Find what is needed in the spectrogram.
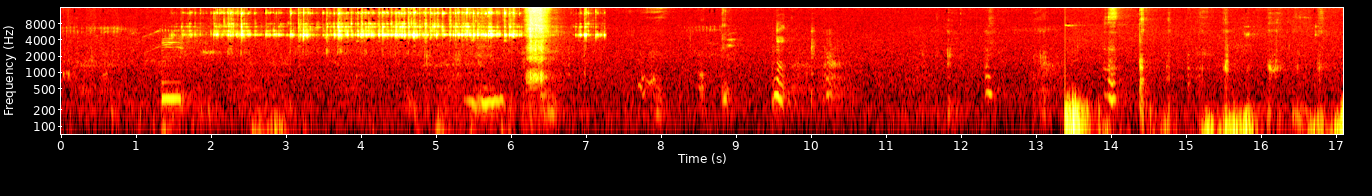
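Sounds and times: baby rattle bells jingling: 0:01.4 - 0:07.3.

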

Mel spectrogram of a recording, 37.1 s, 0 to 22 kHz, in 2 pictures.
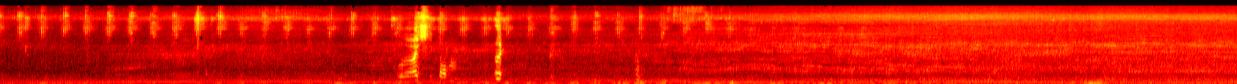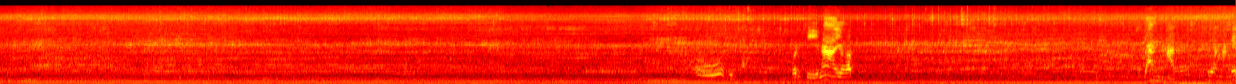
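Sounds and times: tractor diesel engine running: 0:00.0 - 0:37.0
brief thump: 0:09.5 - 0:09.8.

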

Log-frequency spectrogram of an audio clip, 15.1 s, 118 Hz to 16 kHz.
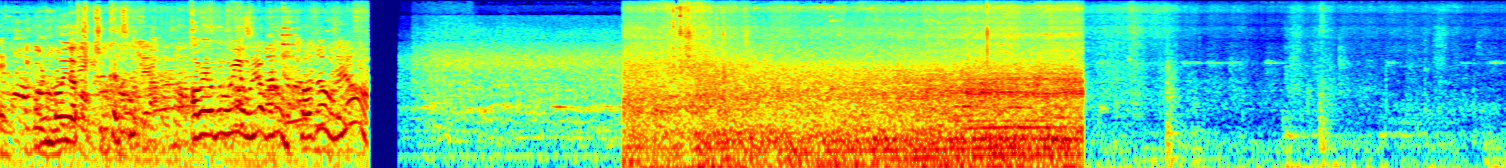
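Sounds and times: street traffic rumble: 0:06.2 - 0:10.9.

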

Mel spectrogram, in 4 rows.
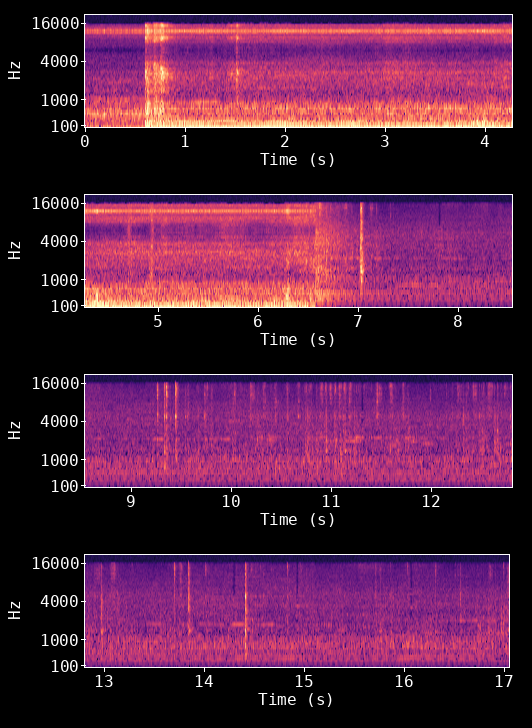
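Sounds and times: low machine hum: 0:00.0 - 0:17.0.

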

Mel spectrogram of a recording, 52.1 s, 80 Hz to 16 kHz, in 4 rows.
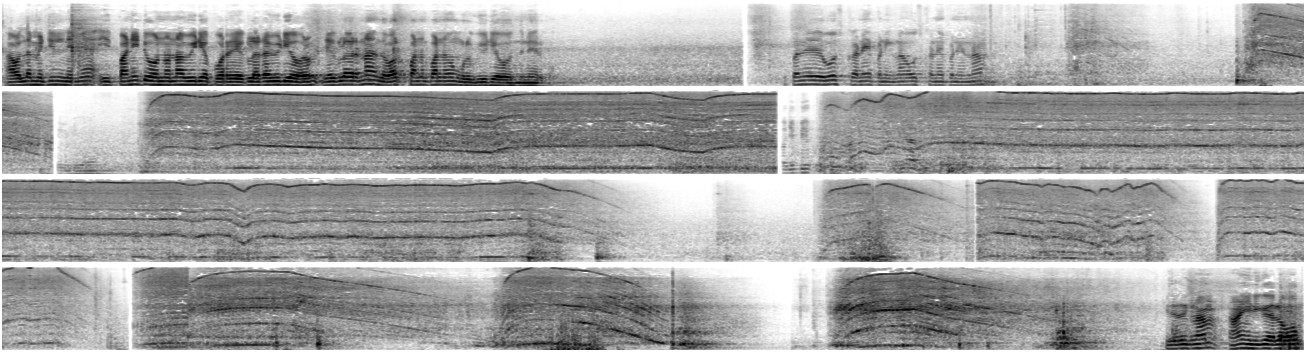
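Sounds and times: electric drill boring into wood: 0:10.6 - 0:11.4, 0:12.4 - 0:13.6, 0:14.4 - 0:32.5, 0:34.2 - 0:46.5, 0:47.3 - 0:50.3.

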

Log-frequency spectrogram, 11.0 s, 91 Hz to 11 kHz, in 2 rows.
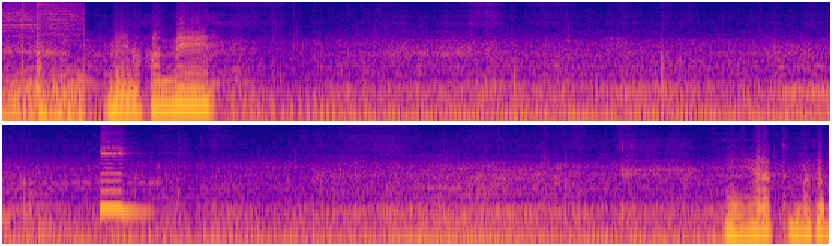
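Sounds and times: motorcycle engine running: 0:00.0 - 0:11.0
motorcycle horn toot: 0:06.1 - 0:06.8.

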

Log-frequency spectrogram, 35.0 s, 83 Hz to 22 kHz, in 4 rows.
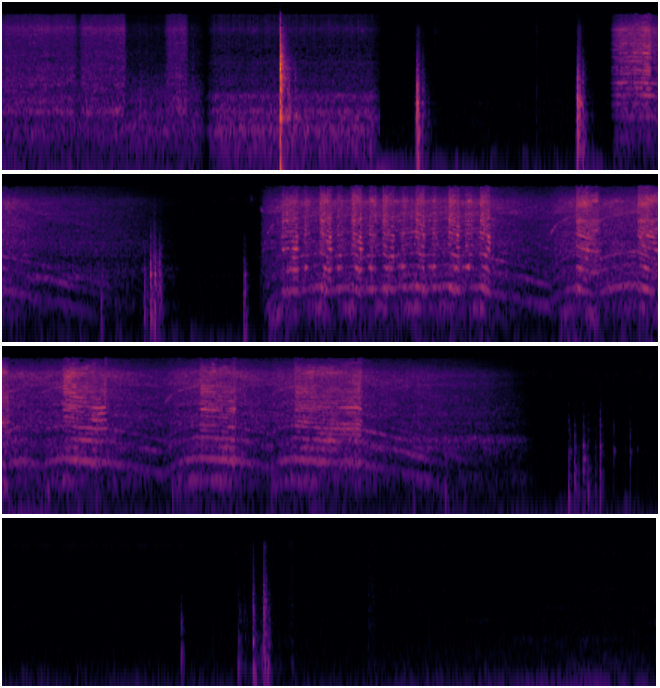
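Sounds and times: power tool cutting wood: 0:00.0 - 0:05.0, 0:08.1 - 0:10.8, 0:12.2 - 0:24.5.

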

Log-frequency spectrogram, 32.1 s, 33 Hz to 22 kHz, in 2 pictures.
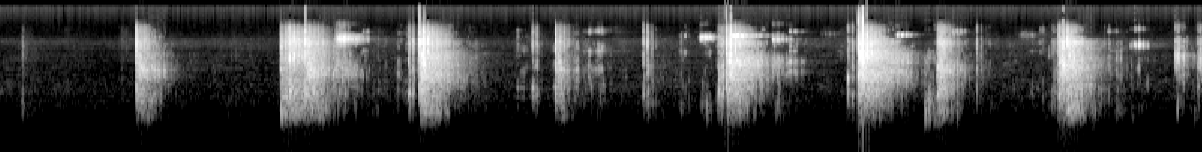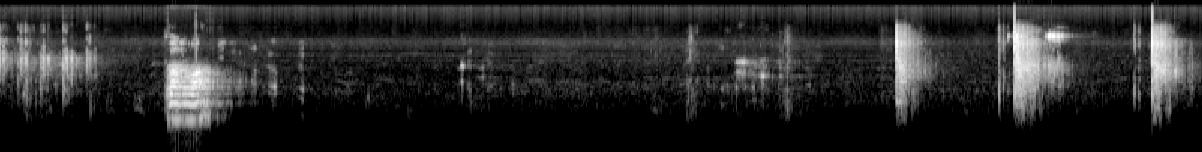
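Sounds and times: court shoes squeaking: 0:04.4 - 0:05.6, 0:07.0 - 0:17.4, 0:29.3 - 0:30.5
squash ball cracking off rackets: 0:05.4 - 0:06.3, 0:07.1 - 0:07.8, 0:09.6 - 0:10.6, 0:11.3 - 0:13.2, 0:14.0 - 0:15.1, 0:29.3 - 0:30.2, 0:31.1 - 0:32.0.

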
